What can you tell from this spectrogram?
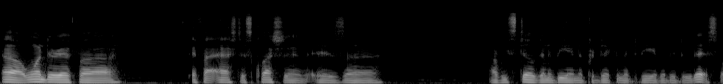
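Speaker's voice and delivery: soft, halting mock self-doubt; quietly voiced tentative question; hesitant wondering. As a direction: mumble it like someone unsure, acting it out.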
